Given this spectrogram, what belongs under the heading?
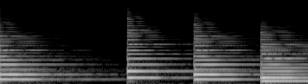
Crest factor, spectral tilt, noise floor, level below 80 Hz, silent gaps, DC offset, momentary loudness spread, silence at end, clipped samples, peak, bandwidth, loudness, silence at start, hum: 14 dB; -7 dB/octave; -45 dBFS; -58 dBFS; none; under 0.1%; 15 LU; 0 s; under 0.1%; -8 dBFS; 10.5 kHz; -22 LUFS; 0 s; none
